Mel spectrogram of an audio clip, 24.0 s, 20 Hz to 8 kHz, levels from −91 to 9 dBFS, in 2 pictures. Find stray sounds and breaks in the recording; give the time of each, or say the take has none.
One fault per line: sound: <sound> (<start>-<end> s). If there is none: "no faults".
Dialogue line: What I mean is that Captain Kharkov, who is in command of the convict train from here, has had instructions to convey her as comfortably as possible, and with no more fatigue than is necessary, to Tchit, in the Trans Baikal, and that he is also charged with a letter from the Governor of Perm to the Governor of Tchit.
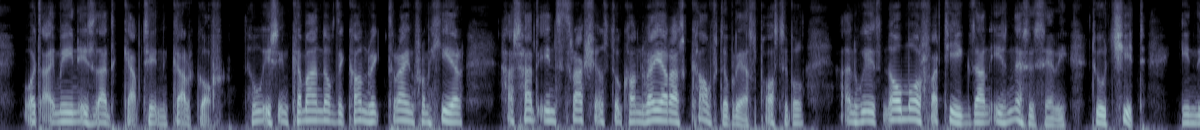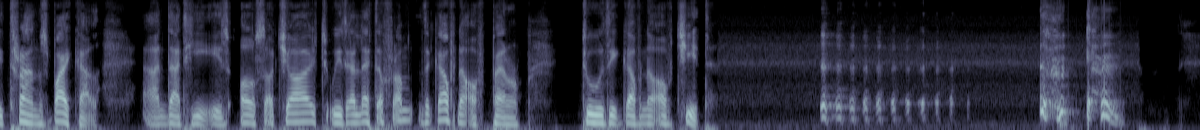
sound: laugh (20.2-21.7 s)
sound: cough (22.4-23.3 s)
